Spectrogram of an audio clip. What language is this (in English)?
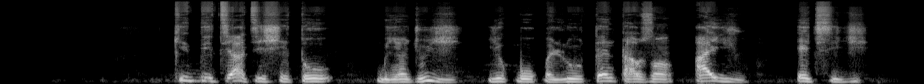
Yoruba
